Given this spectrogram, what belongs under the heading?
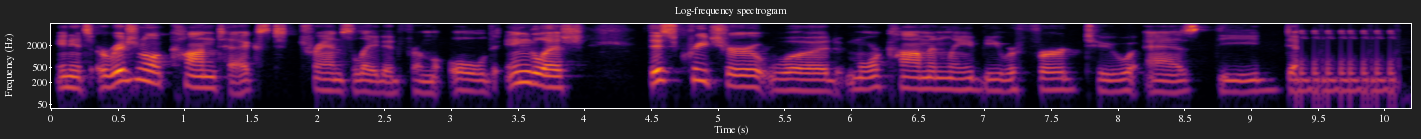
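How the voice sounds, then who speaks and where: A man narrating a video in a casual scripted style, chatty, with joking asides, and a voice that is going a little hoarse. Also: medium pitch, animated, takes it slowly, a bit bright. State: losing his voice. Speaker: YouTube narrator.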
